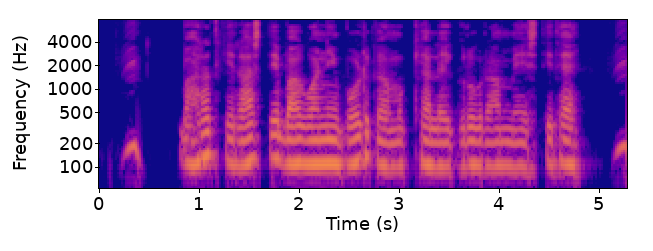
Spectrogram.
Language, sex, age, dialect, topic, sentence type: Hindi, male, 36-40, Garhwali, agriculture, statement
